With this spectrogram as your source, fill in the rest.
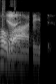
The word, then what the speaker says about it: Palahniuk: Is it Palahniuk? I can never remember how to pronounce his last name. But Palahniuk.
